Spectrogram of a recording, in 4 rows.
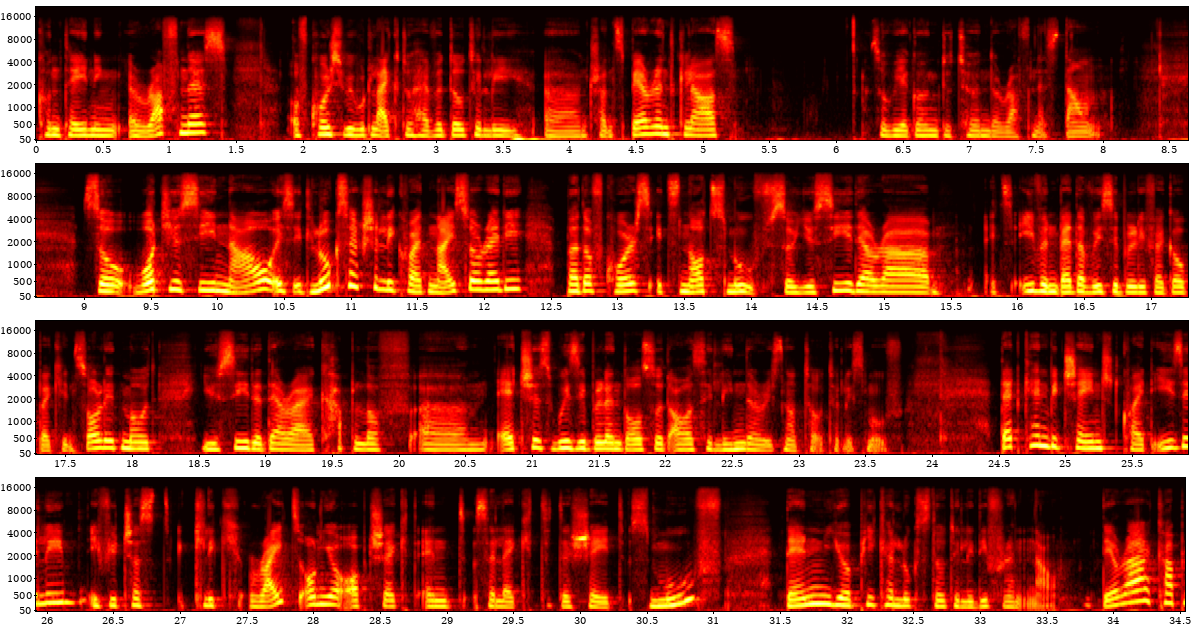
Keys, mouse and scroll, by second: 1.4 click, 8.4 scroll up 3, 9.2 scroll up 3, 15.8 z, 22.9-23.5 scroll down 2, 26.3 right click, 33.4-34.2 scroll up 3.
